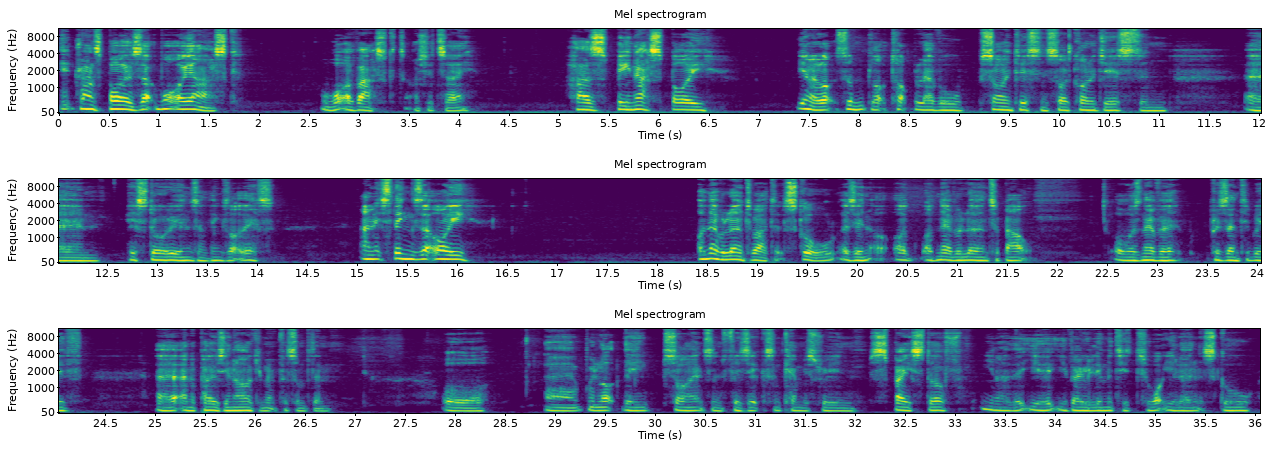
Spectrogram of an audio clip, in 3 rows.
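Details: Stammering in a 43-year-old man, a stammer that developed only in the last few years, with word avoidance and substitution, restarted sentences and mumbling.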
